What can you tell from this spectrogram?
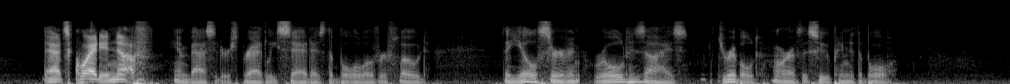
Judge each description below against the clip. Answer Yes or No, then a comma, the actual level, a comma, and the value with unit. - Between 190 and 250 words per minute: No, average, 145 wpm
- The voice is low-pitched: Yes, very low, 80 Hz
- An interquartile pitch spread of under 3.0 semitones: No, average, 4.9 semitones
